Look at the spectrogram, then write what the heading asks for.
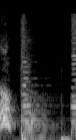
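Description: A small dog gives a couple of short yips and barks close by, quick and sharp, with no talking over them.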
